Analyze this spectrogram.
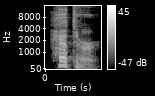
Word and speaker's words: Hathor: dandara is consecrated to hattor pronounced heter in egyptian meaning the house of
